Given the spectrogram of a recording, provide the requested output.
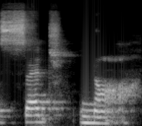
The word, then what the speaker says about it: Sedna: The pronunciation is given. Sedna.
